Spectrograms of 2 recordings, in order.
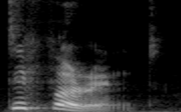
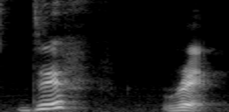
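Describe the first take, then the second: First: Different in three syllables, DIF-fer-ent; wrong spelling pronunciation. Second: Different slowly in two syllables, DIF-rent; correct silent-E pronunciation. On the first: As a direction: voice the middle E in different. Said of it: "It's not different". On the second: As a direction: leave out the middle E of different. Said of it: "It's different". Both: Shown as a demonstration.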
